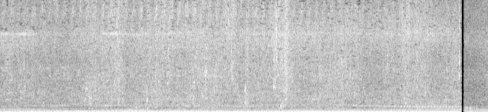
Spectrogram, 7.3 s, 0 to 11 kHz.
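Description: Off-road 4x4 engine running steadily while wading through a flooded river, with water sloshing and splashing around the vehicle. The sound drops out for an instant near the end.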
